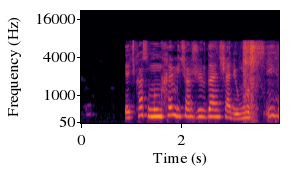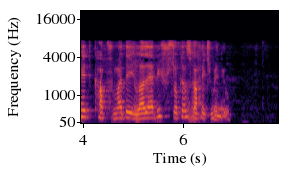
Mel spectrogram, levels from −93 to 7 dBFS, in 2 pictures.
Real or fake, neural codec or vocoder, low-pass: fake; codec, 16 kHz in and 24 kHz out, 2.2 kbps, FireRedTTS-2 codec; 7.2 kHz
